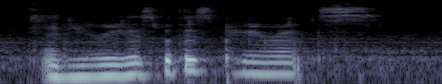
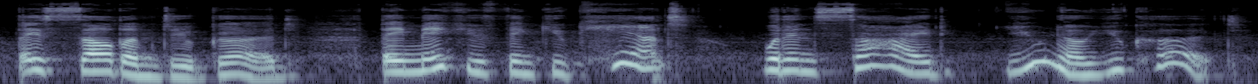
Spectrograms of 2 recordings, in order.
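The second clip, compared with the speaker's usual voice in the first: lively storybook read-aloud; reading to children; 5 dB louder, slower than usual. A narrator's reading. Teacher reading a storybook to children, lively read-aloud. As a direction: read it like a picture book to kids.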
